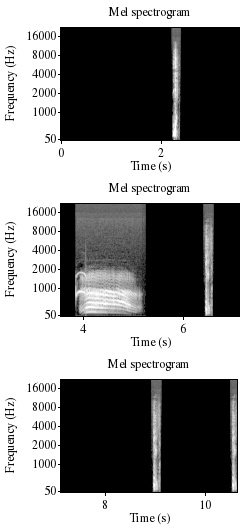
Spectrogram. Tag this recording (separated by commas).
Silence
